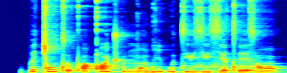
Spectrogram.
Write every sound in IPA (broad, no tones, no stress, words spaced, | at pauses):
peǀutʼɵ pʼɑ̃qʼũt͡ʃʼʉ ŋ͡mɔ̃ɡ͡biɓu tʲʉzʲø sʲɑtʼezɔ̃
